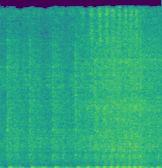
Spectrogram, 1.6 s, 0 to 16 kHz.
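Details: Minerva R150 VX 2010 single-cylinder idling after PE 28 carburetor float adjustment that fixed hard starting: steady low thump roughly eight to nine beats a second, no hesitation; running properly.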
